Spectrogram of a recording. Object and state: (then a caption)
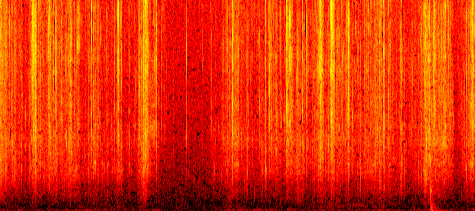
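Strand of small seashells rattled. A strand of small hollow spiral seashells on string is held in cupped hands, then shaken and squeezed so the shells rattle against each other. The result is a quiet, bright, dry clicking and crinkling with almost no low end. It comes in clustered bursts, with a brief near-silent pause around the two-second mark.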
